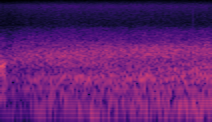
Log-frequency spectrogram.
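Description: Steady rumble of road traffic on an overpass, slowly growing louder.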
